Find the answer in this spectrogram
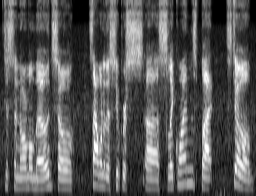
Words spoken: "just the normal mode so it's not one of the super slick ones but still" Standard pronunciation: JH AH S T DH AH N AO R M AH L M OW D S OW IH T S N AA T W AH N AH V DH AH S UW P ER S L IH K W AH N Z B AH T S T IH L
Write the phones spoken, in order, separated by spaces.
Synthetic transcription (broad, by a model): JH AH S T DH AH N AO R M L M OW D S OW IH T S N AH T W AH N AH V DH AH S UW P ER S L IH K W AH N Z B AH T S T IH L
